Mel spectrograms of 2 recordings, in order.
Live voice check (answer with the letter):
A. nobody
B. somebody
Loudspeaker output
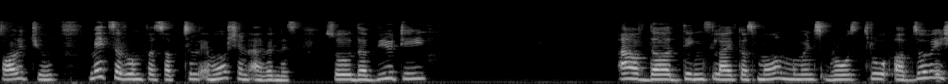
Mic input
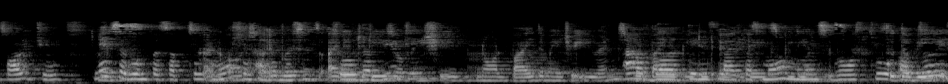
B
